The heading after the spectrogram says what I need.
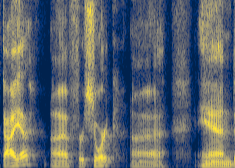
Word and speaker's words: DAIAA: much um so just real quick it is pronounced Dia uh for short uh and um it's also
